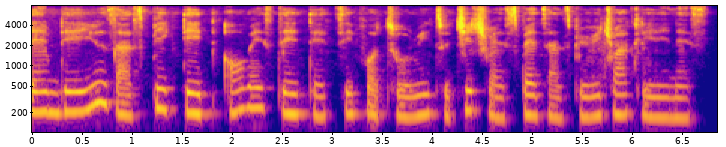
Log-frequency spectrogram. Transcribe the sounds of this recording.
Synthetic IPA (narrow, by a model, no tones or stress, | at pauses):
dɛ̃mdejuzaspik̚d̥etʔɔlwestedɛtʰifɔ̰tʰuɹitʰutʰit͡ʃɹɛspɛk̚tãnspiɹit͡ʃualkʰlilinɛs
